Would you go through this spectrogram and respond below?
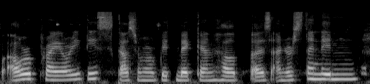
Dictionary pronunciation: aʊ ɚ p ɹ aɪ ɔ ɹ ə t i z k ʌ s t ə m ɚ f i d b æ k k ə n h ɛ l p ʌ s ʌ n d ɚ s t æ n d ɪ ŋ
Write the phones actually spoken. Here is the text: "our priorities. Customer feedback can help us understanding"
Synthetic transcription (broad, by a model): aʊ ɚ p ɹ aɪ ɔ ɹ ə t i s k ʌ s t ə m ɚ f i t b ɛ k k ə n h ɛ l p ʌ s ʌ n d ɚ s t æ n d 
